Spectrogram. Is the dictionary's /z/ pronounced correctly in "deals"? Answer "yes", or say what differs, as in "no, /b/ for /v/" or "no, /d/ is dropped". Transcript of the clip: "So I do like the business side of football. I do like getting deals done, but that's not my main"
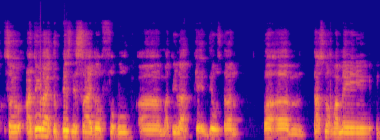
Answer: yes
